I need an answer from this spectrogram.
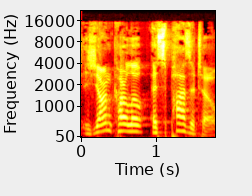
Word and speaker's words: Giancarlo Esposito: I'm here to tell you, he also mispronounces his fucking name. How do we say it? It's Giancarlo Esposito.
